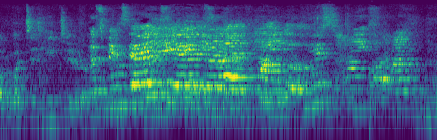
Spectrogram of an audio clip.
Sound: chattering

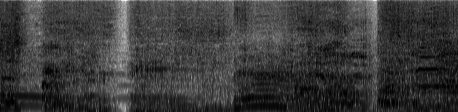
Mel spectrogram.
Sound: triceratops Sounds

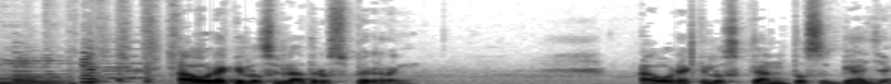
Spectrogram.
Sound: Marquez speaking foreign language

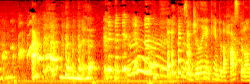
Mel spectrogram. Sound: children laughing

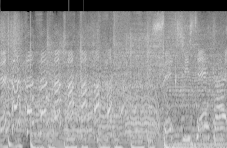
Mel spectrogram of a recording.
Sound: ahhahhahha...❤

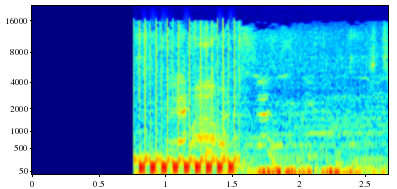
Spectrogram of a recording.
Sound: device beeps softly

